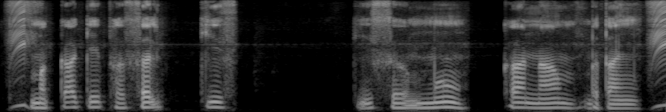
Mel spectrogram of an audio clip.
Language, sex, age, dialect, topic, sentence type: Hindi, male, 18-24, Kanauji Braj Bhasha, agriculture, question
